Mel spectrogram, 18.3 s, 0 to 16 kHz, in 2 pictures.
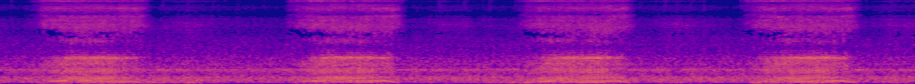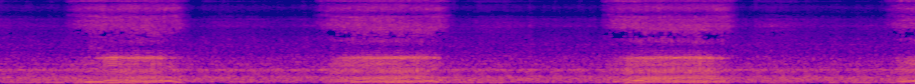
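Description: Loud, regular rattling snores on each breath in, about 24 a minute, with quieter exhalations between.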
